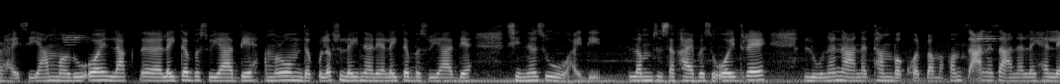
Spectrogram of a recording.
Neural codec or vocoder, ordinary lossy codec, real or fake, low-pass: none; none; real; 7.2 kHz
